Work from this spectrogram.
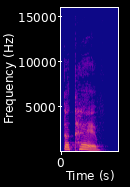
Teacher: तथा शब्द की अंतिम ध्वनि आ तथा एव शब्द की पहली ध्वनि ए परस्पर मिलकर ए हो जाती है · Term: संधि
